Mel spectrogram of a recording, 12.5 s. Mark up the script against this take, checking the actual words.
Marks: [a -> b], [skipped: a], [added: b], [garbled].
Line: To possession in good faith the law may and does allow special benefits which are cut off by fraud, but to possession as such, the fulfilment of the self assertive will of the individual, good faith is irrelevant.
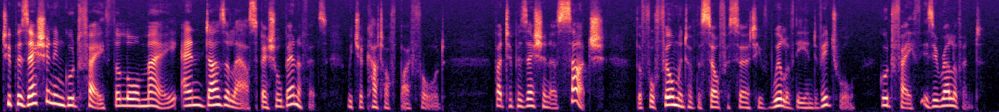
To possession in good faith the law may and does allow special benefits which are cut off by fraud, but to possession as such, the fulfilment of the self assertive will of the individual, good faith is irrelevant.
